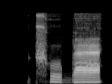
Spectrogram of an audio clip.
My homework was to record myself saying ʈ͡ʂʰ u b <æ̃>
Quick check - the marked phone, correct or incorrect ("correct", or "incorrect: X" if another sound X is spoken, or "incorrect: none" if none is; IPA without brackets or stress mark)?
incorrect: æ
